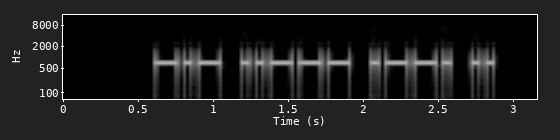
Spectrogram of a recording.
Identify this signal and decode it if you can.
Morse code, heard as a keyed tone, about 25 wpm, 700 Hz. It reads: K2PI
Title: Easy Call Signs Repeated 3x - 25wpm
